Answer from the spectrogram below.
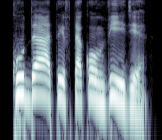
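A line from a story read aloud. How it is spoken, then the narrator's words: Yelling. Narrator (Russian): вопит Виктор Алексеевич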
